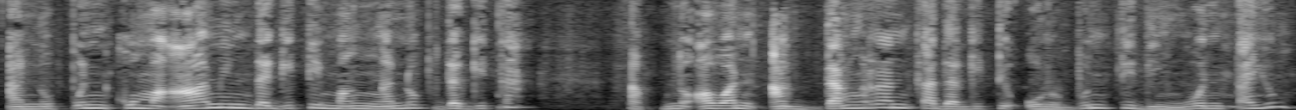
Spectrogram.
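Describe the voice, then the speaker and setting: A woman's voice: medium pitch, moderate pace, fairly bright tone, breathy edge, no room sound. A woman playing a matter-of-fact adult daughter from a village in a Filipino audio drama.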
